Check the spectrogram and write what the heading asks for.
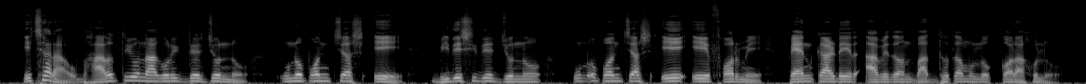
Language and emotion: Bengali, neutral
